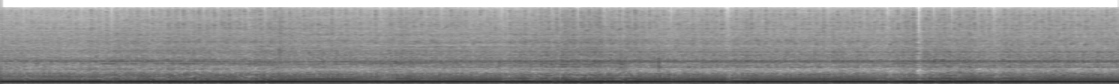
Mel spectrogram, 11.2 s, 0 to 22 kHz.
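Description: BMW M20B25 2.5-litre straight-six of a 1989 E30 325i idling steadily, heard from underneath the car by the exhaust. The engine is still breaking in, and its valves sound bad by the owner's own account.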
